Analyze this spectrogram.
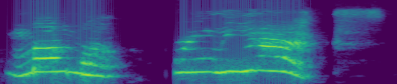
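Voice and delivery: put-on very high, loud child's shout; little boy calling his mother for help; cried out. A narrator's reading. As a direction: yell for mother in a panic. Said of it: "cried out".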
